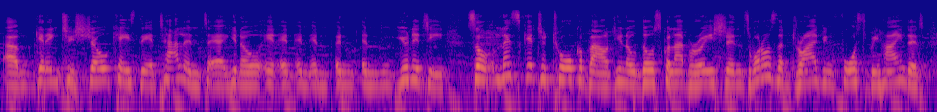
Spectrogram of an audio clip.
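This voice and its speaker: A woman's voice: lowish voice, normal speed, few pauses. A woman hosting a live radio show, reacting with gushing praise and many fillers as she introduces topics. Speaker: radio host. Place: radio studio.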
